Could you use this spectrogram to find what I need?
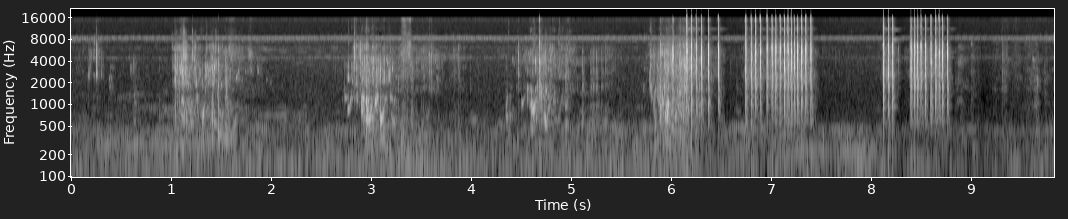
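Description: A fishing reel whirs and clicks as its handle is wound.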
